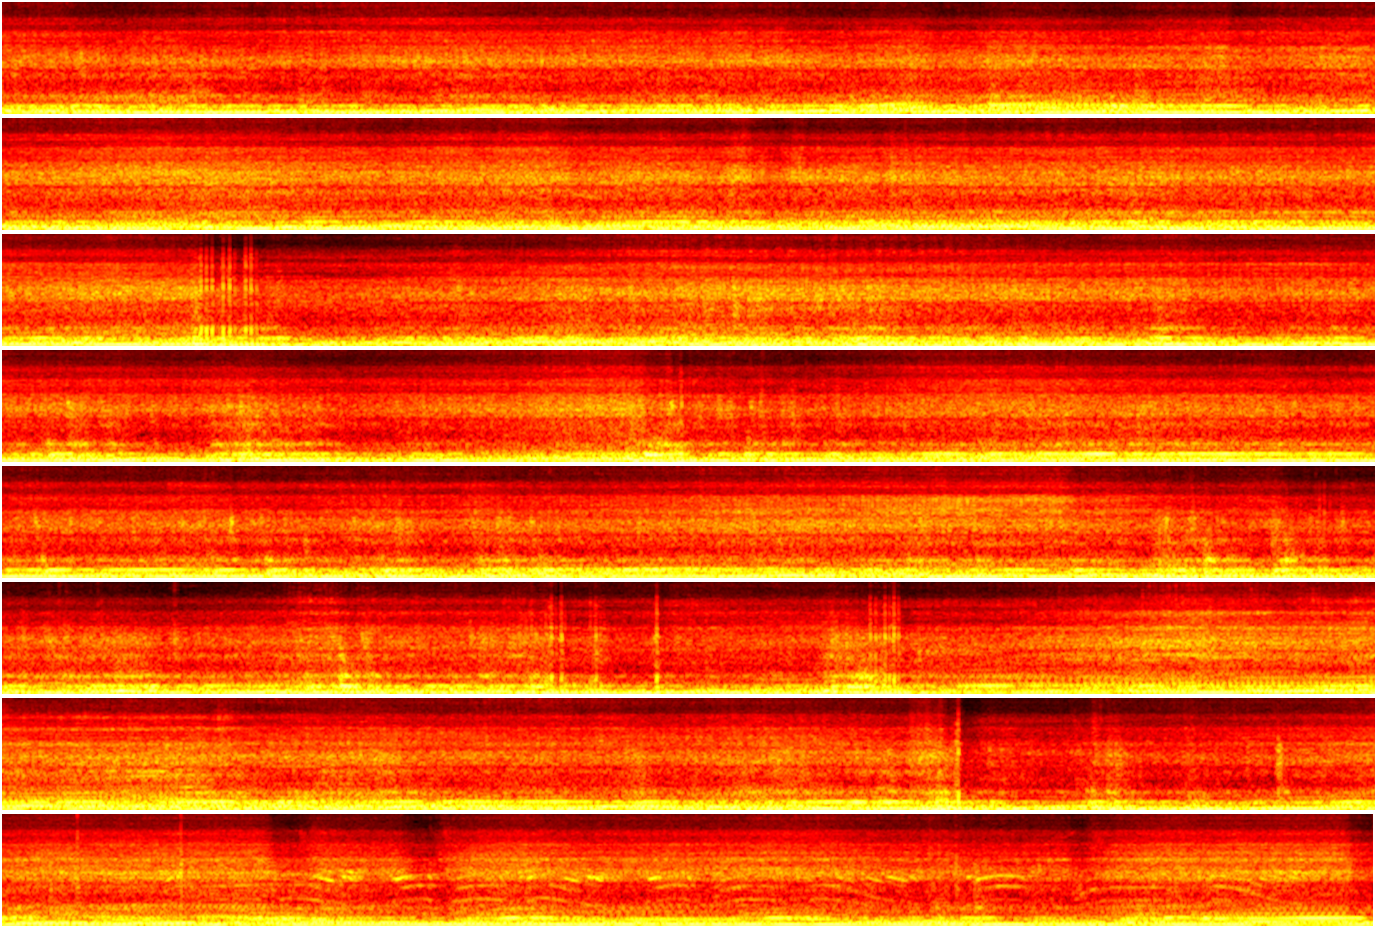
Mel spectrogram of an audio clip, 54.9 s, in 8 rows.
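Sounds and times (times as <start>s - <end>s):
car engine revving: 0.0s - 54.9s.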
